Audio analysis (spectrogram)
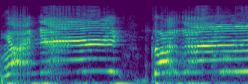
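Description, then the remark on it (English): A voice mimics a female peacock's screech: two loud, shrill, strained wails in quick succession, each under a second long, with a brief gap between them. “Like listening to these like female peacocks screech.”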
